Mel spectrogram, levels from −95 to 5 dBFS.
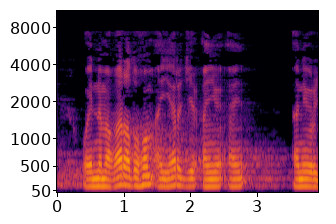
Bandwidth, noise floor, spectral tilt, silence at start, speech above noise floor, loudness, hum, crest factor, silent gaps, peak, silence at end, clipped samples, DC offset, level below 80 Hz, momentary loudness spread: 7.8 kHz; -44 dBFS; -9 dB/octave; 0 s; 22 dB; -23 LUFS; none; 16 dB; none; -6 dBFS; 0 s; under 0.1%; under 0.1%; -72 dBFS; 13 LU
